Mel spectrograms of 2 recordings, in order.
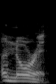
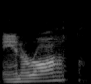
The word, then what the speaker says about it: Anorith: oh there's will anyways it's pronounced a North it's written in North Corey has always pronounced it Anna Ross and I have never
